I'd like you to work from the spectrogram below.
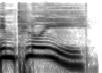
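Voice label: "employee", English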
